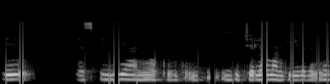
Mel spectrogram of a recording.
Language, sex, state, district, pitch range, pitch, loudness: Telugu, female, Andhra Pradesh, Visakhapatnam, 205-245 Hz, 220 Hz, -27 LUFS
